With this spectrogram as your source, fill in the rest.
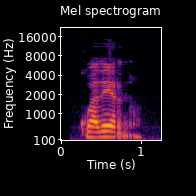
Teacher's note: in the case of the example word, the stress is in position number 2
